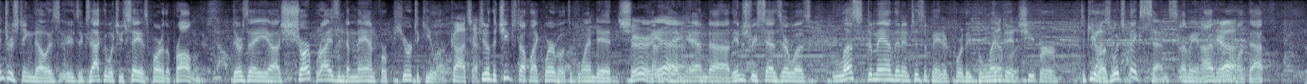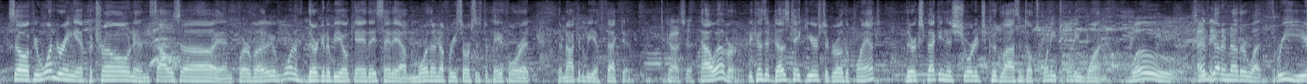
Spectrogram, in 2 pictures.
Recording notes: record live at O'Learys Tavern in Ventura for their 2018 Bar Olympics.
